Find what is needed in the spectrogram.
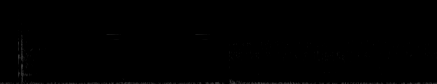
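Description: A light click as the prosthetic hand is handled, then two short, high electronic beeps about a second apart from the myoelectric prosthetic hand; faint steady hiss follows.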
